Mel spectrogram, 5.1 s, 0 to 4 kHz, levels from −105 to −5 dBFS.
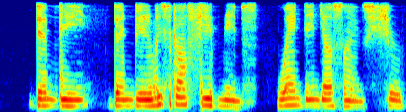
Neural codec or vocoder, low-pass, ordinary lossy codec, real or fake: codec, 44.1 kHz, 1.7 kbps, Pupu-Codec; 3.6 kHz; none; fake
